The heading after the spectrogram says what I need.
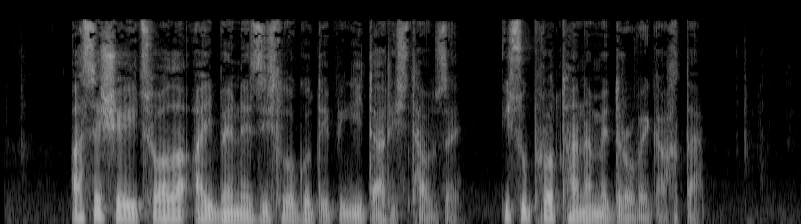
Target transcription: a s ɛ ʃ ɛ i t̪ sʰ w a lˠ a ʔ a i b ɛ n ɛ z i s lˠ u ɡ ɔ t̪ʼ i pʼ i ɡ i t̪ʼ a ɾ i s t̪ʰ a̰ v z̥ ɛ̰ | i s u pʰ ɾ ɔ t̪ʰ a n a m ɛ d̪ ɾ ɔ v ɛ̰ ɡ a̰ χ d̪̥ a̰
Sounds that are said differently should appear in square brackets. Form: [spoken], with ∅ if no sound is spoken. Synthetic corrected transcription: a s ɛ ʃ ɛ i t̪ sʰ w a lˠ a ʔ a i b ɛ n ɛ z i s lˠ [ɔ] ɡ ɔ t̪ʼ i pʼ i ɡ i t̪ʼ a ɾ i s t̪ʰ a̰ v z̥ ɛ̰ | i s u pʰ ɾ ɔ t̪ʰ a n a m ɛ d̪ ɾ ɔ v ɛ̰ ɡ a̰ χ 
